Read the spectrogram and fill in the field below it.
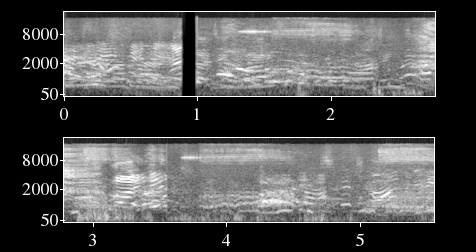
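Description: A girl laughs close by.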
